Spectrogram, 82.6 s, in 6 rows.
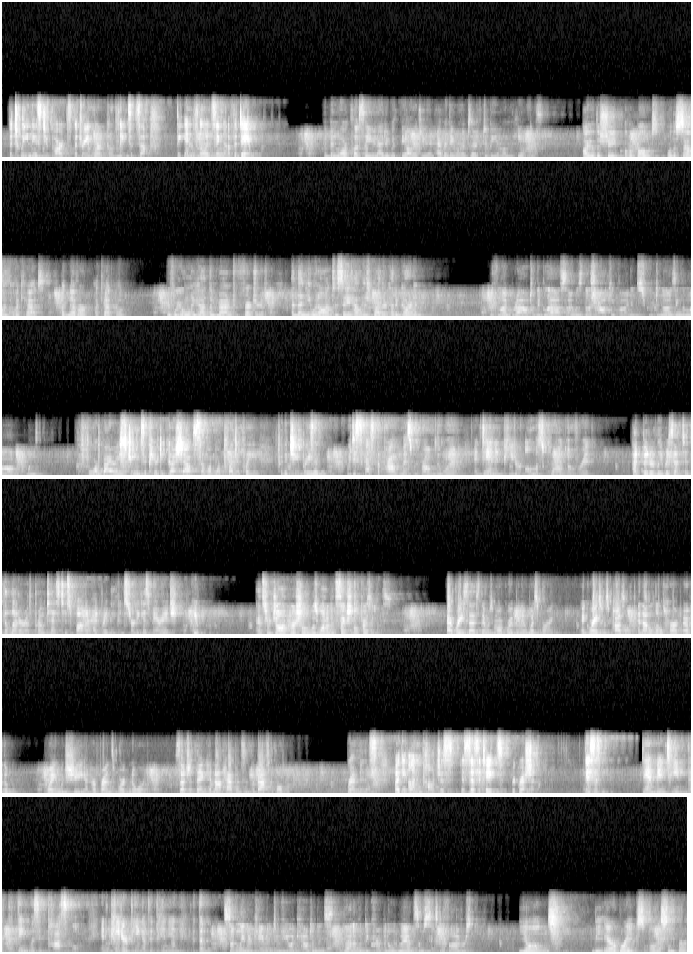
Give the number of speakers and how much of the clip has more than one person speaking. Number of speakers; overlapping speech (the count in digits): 10, no overlap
